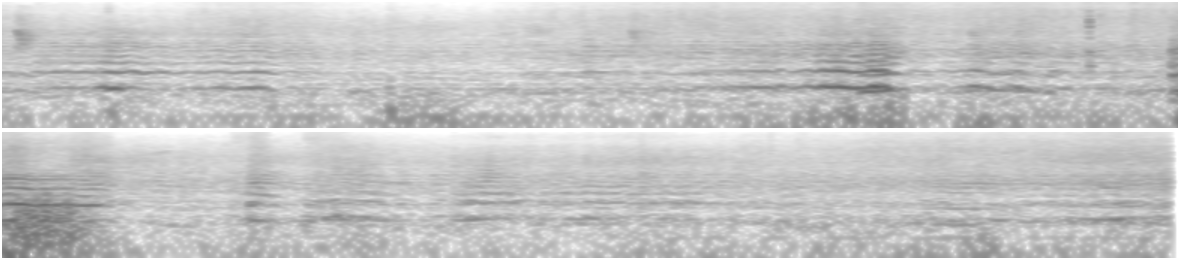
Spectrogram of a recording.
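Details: Low, droning buzz of bees with rich harmonics, the sound rising and falling as individual bees fly close, louder swells around four and six seconds.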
